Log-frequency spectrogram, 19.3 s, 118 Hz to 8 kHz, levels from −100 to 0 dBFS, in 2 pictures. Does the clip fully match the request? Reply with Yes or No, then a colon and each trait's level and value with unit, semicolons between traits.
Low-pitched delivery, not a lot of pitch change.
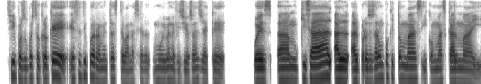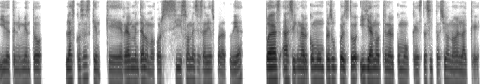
Yes: low, 130 Hz; narrow, 2.3 semitones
